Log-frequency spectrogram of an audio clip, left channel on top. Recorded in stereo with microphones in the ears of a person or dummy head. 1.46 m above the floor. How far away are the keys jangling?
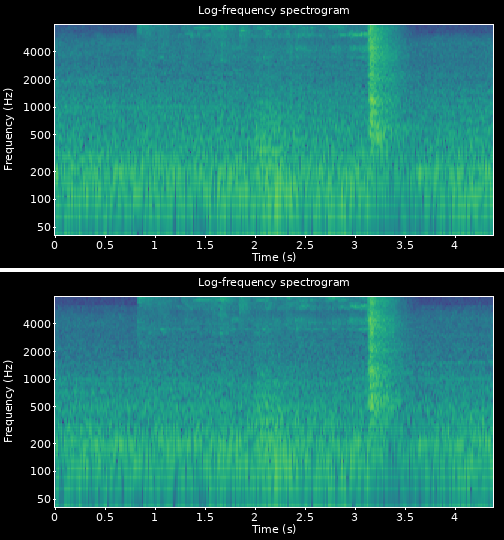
About 0.8 m.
